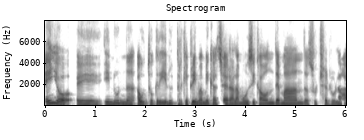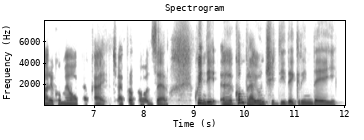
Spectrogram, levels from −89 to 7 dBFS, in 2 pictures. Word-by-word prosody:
e 205 +2 +6
io, 215 -8 +3
ehm, 150 -4 -1
in 170 +2 -1
un 180 -7 -1
autogrill, 160 -1 0
perché 140 -4 -3
prima 165 -4 +3
mica 135 -1 0
c'era 130 -1 +1
la 120 -1 +1
musica 130 -1 0
on 125 0 +1
demand 130 0 +2
sul 120 +1 -7
cellulare 120 +1 -2
come 120 +1 -3
ora, 130 -1 -1 0.2
okay, - - -3
cioè - - -4
proprio 115 0 -2
0. 110 -2 -1 0.5
Quindi, 195 -6 +4
ehm, 160 -3 0
comprai 170 - +3
1 160 +2 +2
CD 160 -5 -3
dei 130 -2 +3
Green 130 0 -1
Day. 115 -2 0
135 Hz, 150 wpm, -23 LUFS, 125-165 Hz, 0.5 s, e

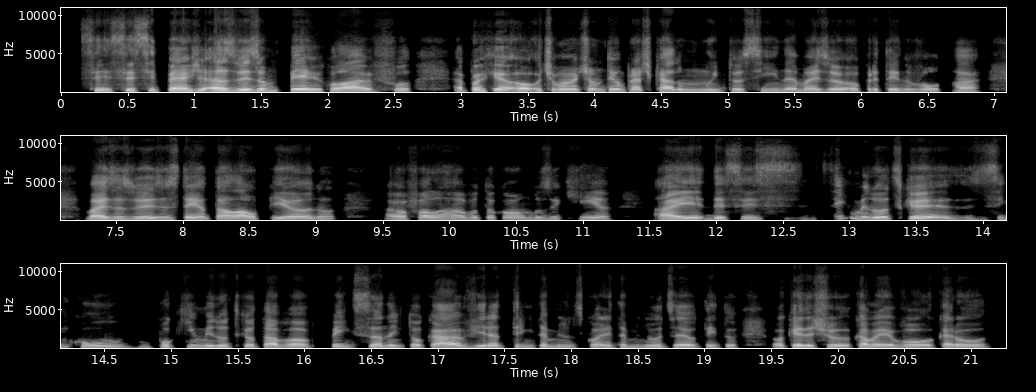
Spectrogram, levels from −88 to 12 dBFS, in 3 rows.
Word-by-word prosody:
Você 140 -2 -2
você 150 +2 -1
se 195 - -4
perde. 170 -1 +6
Às 150 +1 +8
vezes 185 +5 +7
eu 230 - +5
me 240 - -8
perco 210 -3 +7
lá, 160 +1 +6
eu 155 - +1
fico 170 +4 -6 0.3
é 150 - 0
porque 190 +2 +4
o 175 -2 +6
ultimamente 205 +5 0
eu - - +2
não 205 - -8
tenho 210 -2 0
praticado 195 -1 0
muito, 170 -6 -7
assim, 125 -2 -7
né, 120 +1 -2
mas 130 -1 -3
eu 135 -1 +1
eu 130 -1 -4
pretendo 125 -1 -5
voltar. 145 -2 -5 0.4
Mas 145 +1 +3
às 160 -2 -6
vezes 185 +5 -2
tem 185 -5 0
tá 160 0 -1
lá 155 +1 +4
o 170 - 0
piano, 175 +8 -2 0.4
aí 180 - -7
eu 180 - -1
falo: 200 +2 -2
"Ah, 235 -3 -5
vou 195 0 -9
tocar 200 +1 -8
uma 195 0 -4
musiquinha". 195 -3 -9 0.3
Aí, 165 +3 +2
desses 185 +1 -4 0.5
5 265 +3 -13
minutos 220 -1 +1
que 150 -10 +3
cinco 140 - -8
um 130 - -21
pouquinho 190 +7 -7
minuto 170 -3 -2
que - - -10
eu 160 - 0
estava 140 -3 +1
pensando 160 +7 -4
em 175 - -9
tocar 165 +4 +1
vira 175 +3 -1
30 155 +3 -8
minutos, 130 -1 -12
40 135 +6 -5
minutos. 125 +3 -7
Aí 120 - +2
eu 115 -1 +1
tento: 125 +2 -8 0.3
"Ok, 135 -3 +1
deixa 125 +4 -2
eu 125 -2 -1
calma 135 -3 0
aí, 120 - +1
eu 110 - -1
vou 120 -1 -2
quero 125 -2 -2
165 Hz, 210 wpm, -20 LUFS, 135-190 Hz, 0.5 s, Às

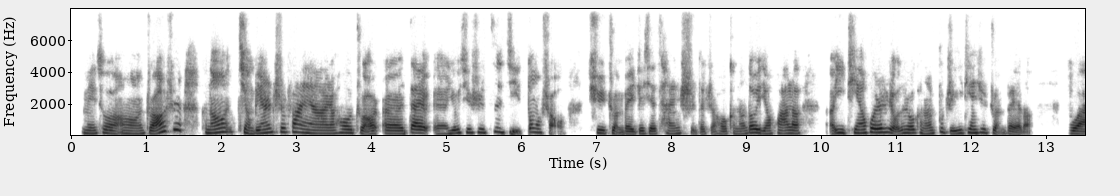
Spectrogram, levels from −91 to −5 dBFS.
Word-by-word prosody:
没 180 -2 -3
错， 195 -2 0
嗯， 170 0 -2
主 180 - -1
要 250 - +7
是 315 - -6 0.3
可 215 - -6
能 235 +6 +2
请 225 -8 +1
别 185 +3 +2
人 230 +3 +3
吃 260 0 -1
饭 250 -4 +2
呀， 185 -2 +1
然 180 +1 0
后 210 -1 +2
主 200 -3 -2
要 160 - +3
呃， 175 -1 +2
在 205 -3 +5
呃， 165 0 -4
尤 190 +3 +1
其 220 +1 -2
是 220 0 -2
自 255 +1 -4
己 230 - -4
动 245 -2 -1
手 - - -6 0.3
去 195 -2 -1
准 180 -1 -2
备 150 -2 +2
这 170 - -2
些 165 -1 0
餐 165 +1 -6
食 - - -5
的 145 - -6
时 - - -8
候， 150 -1 -3
可 - - -6
能 160 +2 -5
都 220 +2 +5
已 215 - +5
经 170 0 0
花 180 -1 -1
了 180 -1 +2 0.4
呃， - - -2
1 210 0 +2
天， 205 +1 +1
或 240 +1 +5
者 235 - +7
是 245 - 0
有 - - +3
的 200 - -2
时 210 - +2
候 205 - +3
可 210 - -5
能 175 +2 -3
不 255 - -5
止 170 -7 -2
1 190 +3 -1
天 210 +1 +1
去 220 +1 -2
准 210 - -4
备 - - 0
了。 - - -5 0.5
对， 175 -2 -1
200 Hz, 285 characters per minute, -22 LUFS, 175-220 Hz, 0.5 s, 要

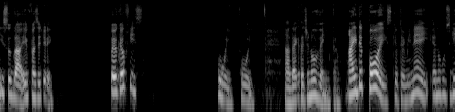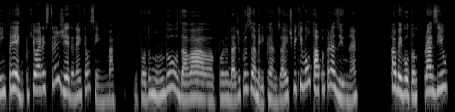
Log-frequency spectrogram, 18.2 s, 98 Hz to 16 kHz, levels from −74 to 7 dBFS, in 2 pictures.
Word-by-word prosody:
e - - -2
estudar 220 -6 +3
e 190 - -2
fazer 190 -1 -3
direito. 205 - -7 1.1
Foi 250 -1 +10
o 250 - -1
que 285 - +5
eu 290 - +6
fiz. 285 -5 -9 1.6
Fui, 165 -9 -5
fui. 170 -3 -9 0.6
Na 150 -1 -3
década 165 +4 -2
de 195 - -6
90. 160 -8 -3 0.2
Aí 220 +4 +6
depois 290 - +6
que - - -15
eu 190 - -10
terminei, 190 +5 -5
eu 205 - -7
não 210 0 -6
conseguia 215 +1 -6
emprego, 260 -4 +4
porque 225 +7 -6
eu - - +7
era 270 +1 -1
estrangeira, 280 - -1
né, 205 - -4
então 275 +7 -6
assim, 165 - -12
ma 170 0 -9 0.5
todo 190 +4 -5
mundo 230 +6 -2
dava 190 -2 0
oportunidade 185 +3 -5
pros 280 +5 -7
americanos, 185 - -3
aí 180 +2 -2
eu 215 - -6
tive 290 +4 -5
que 310 +2 -4
voltar 330 -7 +4
pro 280 0 -7
Brasil, 265 - -1
né? 175 +5 -7 0.7
Acabei 295 -5 +4
voltando 215 -3 +1
pro 255 - -2
Brasil, 270 +5 0
215 Hz, 170 wpm, -25 LUFS, 185-270 Hz, 1.6 s, Foi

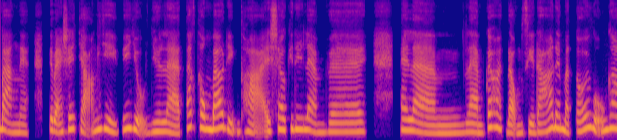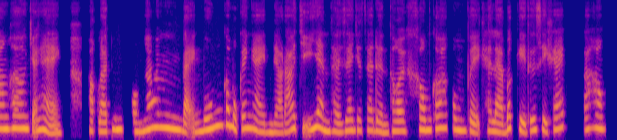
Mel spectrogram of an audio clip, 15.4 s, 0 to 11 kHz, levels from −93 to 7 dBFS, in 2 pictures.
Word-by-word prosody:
bằng 215 -7 0
nè, 195 -1 -4 0.3
thì 250 - +2
bạn 210 -2 +1
sẽ 275 +4 +2
chọn 225 - -3
cái 265 - +4
gì? 240 -8 +1
Ví 285 +2 +3
dụ 255 -5 +1
như 215 +3 -2
là 200 -5 0
tắt 315 - -5
thông 290 -4 +4
báo 285 +3 +4
điện 235 -7 -3
thoại 220 0 -1
sau 260 +4 +1
khi 270 - -2
đi 270 0 +2
làm 215 -6 -1
về 210 +1 -2 0.4
hay 255 -1 +1
là, 205 -6 +1
ừm, 180 +1 -3
làm 200 -2 -1
cái 315 - +1
hoạt 300 -6 -1
động 190 -2 -2
gì 195 +1 -3
đó 210 +8 -1
để 305 - +4
mà - - -2
tối 240 +7 +1
ngủ 250 -4 +2
ngon 285 -1 +4
hơn 290 0 +3
chẳng 265 -2 +1
hạn? 225 -9 +1 0.4
Hoặc 235 -1 -6
là 220 - +1
trong 265 0 +3
tuần 220 -1 -2
á, 270 - +3
ưm, 295 -4 +5
bạn 215 0 -1
muốn 295 +8 +4
có 375 - +3
một 320 -5 +3
cái 285 +3 -1
ngày 250 -8 0
nào 200 -1 -3
đó 260 +7 0
chỉ 290 -2 -2
dành 295 -7 +4
thời 210 -2 -4
gian 240 +2 -1
cho 245 - -3
gia 245 -1 -4
đình 215 -5 -2
thôi, 230 +3 -1
không 255 0 +1
có 290 +3 -1
công 250 -2 +1
việc 220 -5 -3
hay 230 - -4
là 210 -3 0
bất 285 +8 -1
kỳ 225 - 0
thứ 245 +5 0
gì 255 -4 -3
khác, 270 +7 -3 0.2
phải 270 +2 -4
hông? 290 -2 0
240 Hz, 290 wpm, -23 LUFS, 210-275 Hz, 0.4 s, ưm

